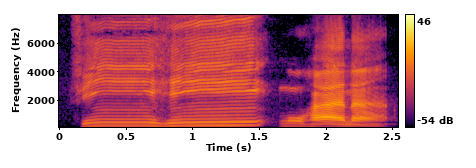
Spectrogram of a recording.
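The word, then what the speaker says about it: فِيهِ مُهَانًا: Nah, tapi di sini harus dibaca silah. Dan ini merupakan pengecualian. Fihi muhana. Surah Al-Furqan ayat 69.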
